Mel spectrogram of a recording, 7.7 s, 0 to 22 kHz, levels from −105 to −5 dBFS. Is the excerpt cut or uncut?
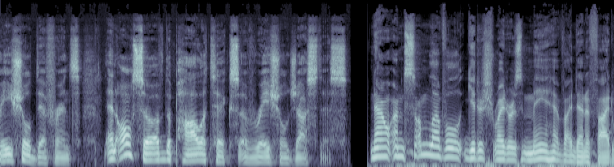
uncut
